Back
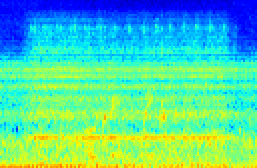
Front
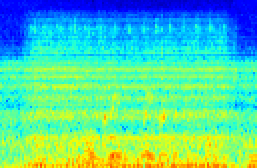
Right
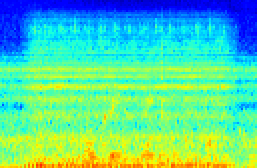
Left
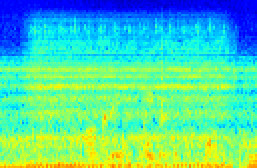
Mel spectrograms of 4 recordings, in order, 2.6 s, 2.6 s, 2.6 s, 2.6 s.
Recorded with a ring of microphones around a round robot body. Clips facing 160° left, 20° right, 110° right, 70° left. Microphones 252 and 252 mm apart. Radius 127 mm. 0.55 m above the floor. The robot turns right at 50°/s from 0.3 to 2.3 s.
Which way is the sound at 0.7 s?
80° right.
